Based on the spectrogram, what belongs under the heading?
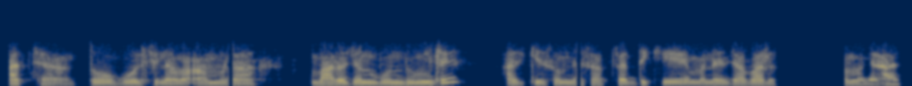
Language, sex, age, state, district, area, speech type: Bengali, female, 18-30, West Bengal, Purulia, rural, conversation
